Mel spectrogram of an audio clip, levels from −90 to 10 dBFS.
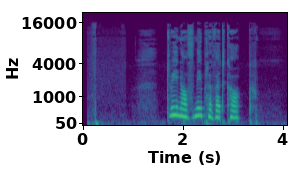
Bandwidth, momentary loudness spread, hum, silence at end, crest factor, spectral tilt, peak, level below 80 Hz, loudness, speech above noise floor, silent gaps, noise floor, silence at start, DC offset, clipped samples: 16 kHz; 22 LU; none; 0.6 s; 18 dB; -5.5 dB/octave; -10 dBFS; -52 dBFS; -26 LUFS; 36 dB; none; -61 dBFS; 0.1 s; under 0.1%; under 0.1%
